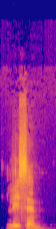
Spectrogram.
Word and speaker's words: listen: Listen, T is silent.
